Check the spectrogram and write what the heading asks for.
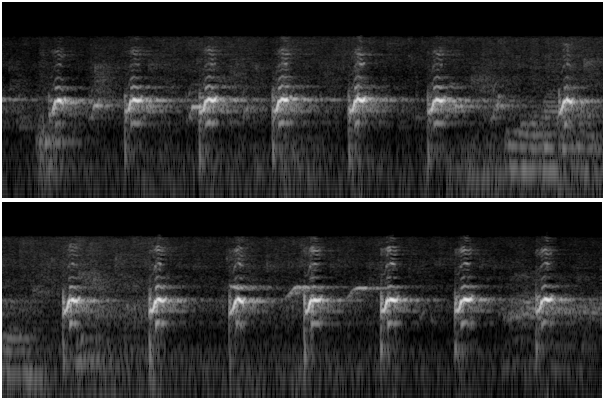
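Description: White-breasted waterhen giving its harsh "kru-ak" call over and over, about two calls a second. This is the monotonous daytime call used as a trapping lure.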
